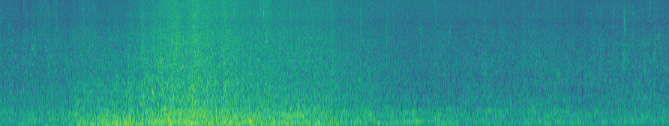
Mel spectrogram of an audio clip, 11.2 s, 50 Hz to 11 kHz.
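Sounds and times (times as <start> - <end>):
harbour waves on rocks: 0.2 - 11.1.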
